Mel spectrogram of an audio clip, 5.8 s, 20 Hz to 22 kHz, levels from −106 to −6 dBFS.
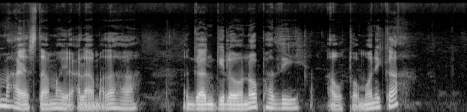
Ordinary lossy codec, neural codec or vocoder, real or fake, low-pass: none; none; real; 19.8 kHz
